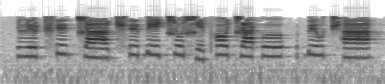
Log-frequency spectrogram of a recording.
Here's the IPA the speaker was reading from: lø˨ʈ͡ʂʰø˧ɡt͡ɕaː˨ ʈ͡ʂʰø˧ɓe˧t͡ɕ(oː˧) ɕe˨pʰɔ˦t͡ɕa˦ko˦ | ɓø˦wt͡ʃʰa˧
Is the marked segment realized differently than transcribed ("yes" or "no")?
yes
